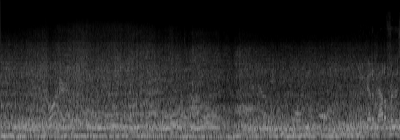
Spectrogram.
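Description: Race cars roaring around the Bakersfield Speedway oval during heat races, engines loud and sustained throughout with shifting pitch as cars pass close by, under constant commentary.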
